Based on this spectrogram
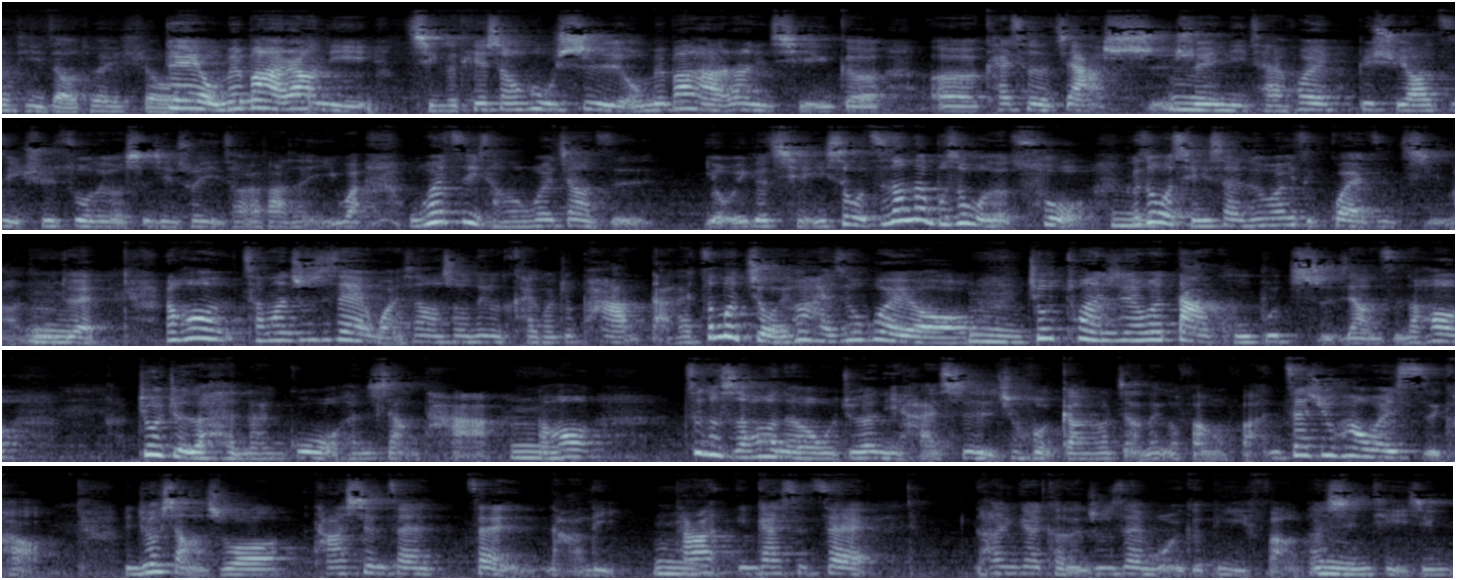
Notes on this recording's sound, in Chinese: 本集不是在錄音室錄製，有點空間感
